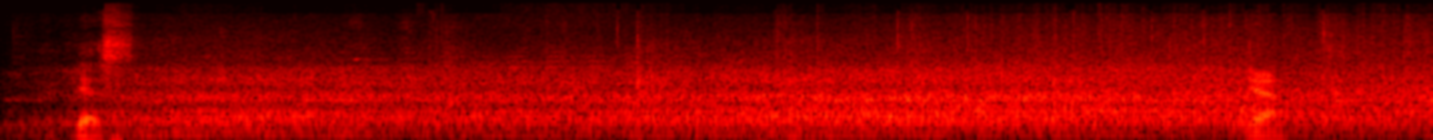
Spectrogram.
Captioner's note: laughter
